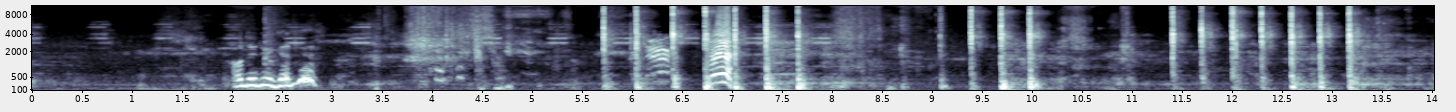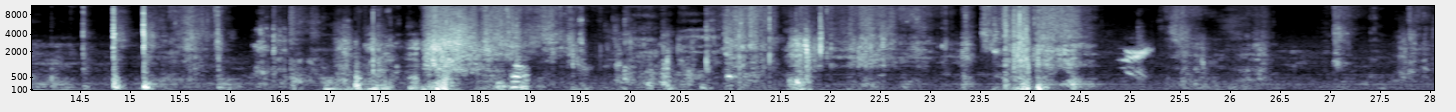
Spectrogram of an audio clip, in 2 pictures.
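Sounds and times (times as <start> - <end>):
sharp irregular knocks and thwacks: 14.5 - 16.0.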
